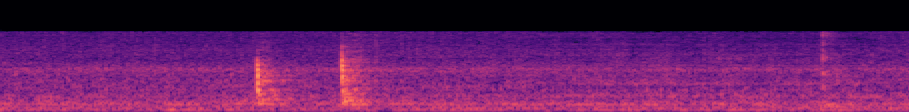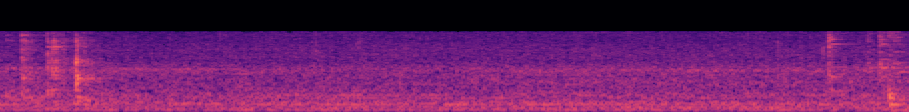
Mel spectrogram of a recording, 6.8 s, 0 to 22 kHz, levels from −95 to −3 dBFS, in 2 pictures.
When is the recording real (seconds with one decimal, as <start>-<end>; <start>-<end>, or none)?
0.0-2.0; 3.3-6.8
